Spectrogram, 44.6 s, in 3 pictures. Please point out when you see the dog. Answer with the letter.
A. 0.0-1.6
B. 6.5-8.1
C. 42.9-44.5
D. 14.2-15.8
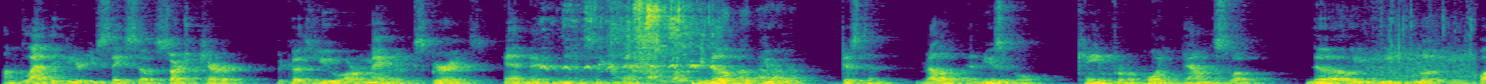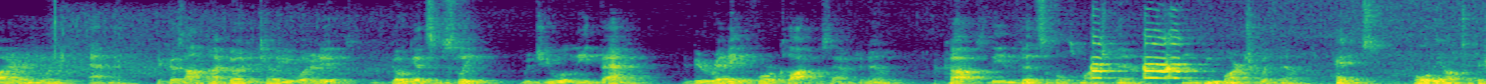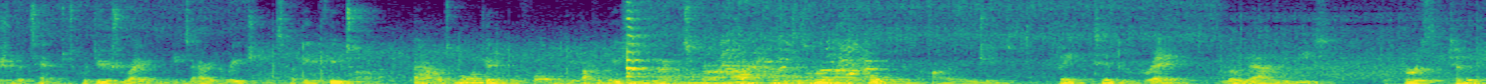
B.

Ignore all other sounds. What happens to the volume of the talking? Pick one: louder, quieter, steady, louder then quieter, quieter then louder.
steady.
